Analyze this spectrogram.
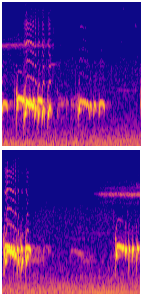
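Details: Loud local zebra dove singing: three strong phrases of rapid, stuttered coos, each followed by a softer short trill, roughly every two and a half seconds over a quiet background with a faint high whine.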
